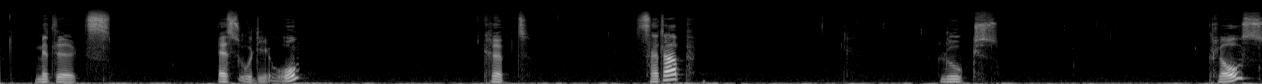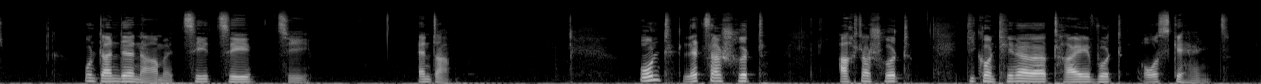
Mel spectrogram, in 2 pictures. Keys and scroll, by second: 1.7-6.7 typing, 7.9-12.1 typing, 13.3 space, 14.4 c, 16.1 Return.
